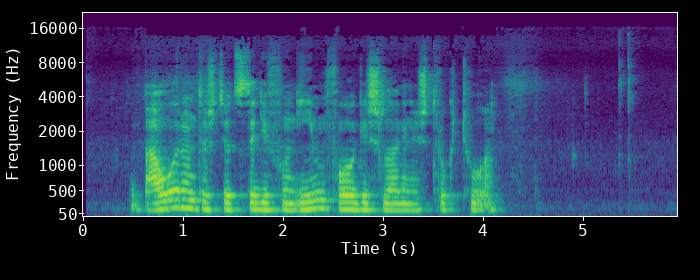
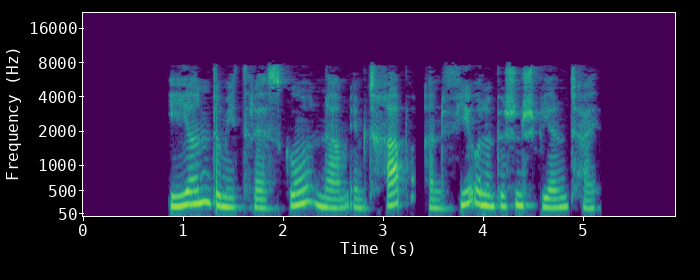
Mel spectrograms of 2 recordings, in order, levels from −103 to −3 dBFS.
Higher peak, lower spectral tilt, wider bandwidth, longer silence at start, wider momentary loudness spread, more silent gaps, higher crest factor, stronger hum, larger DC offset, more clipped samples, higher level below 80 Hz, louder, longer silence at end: first, -2 dBFS vs -10 dBFS; about the same, -5.5 dB/octave vs -5 dB/octave; first, 11.5 kHz vs 8 kHz; second, 0.5 s vs 0.85 s; about the same, 10 LU vs 11 LU; second, none vs 3.33-3.40 s; about the same, 18 dB vs 18 dB; neither; neither; neither; first, -56 dBFS vs -66 dBFS; first, -20 LUFS vs -27 LUFS; first, 1.8 s vs 0.8 s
